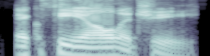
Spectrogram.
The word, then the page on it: ichthyology: American English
